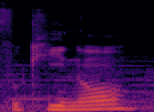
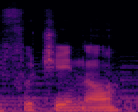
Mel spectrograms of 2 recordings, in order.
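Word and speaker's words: Fucino: Lake of fuino and I really can't imagine this Lake being pronounced fukino it's almost definitely fuino hence the tongue being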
